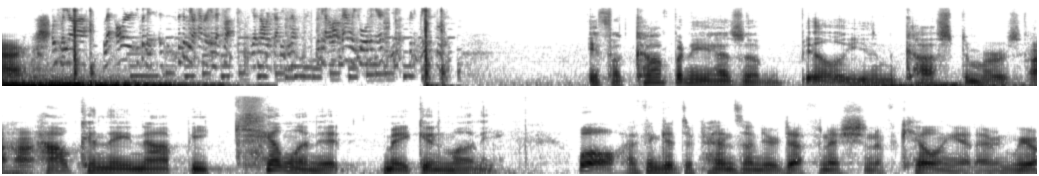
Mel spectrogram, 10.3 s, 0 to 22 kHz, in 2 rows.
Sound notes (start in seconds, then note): 0.0 tape warbling; 0.2 button clicks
